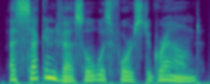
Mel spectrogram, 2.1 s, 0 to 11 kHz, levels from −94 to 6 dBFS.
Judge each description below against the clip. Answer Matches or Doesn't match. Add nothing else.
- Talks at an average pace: Matches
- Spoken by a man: Doesn't match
